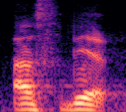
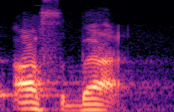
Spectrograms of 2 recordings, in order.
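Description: First: The b is followed by the vowel i. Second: The b is followed by the vowel a. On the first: "والكسر" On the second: "الفتح"

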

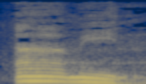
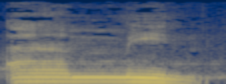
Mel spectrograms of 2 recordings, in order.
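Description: First: The first vowel is long; the m is single. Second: The first vowel is long; the m is doubled. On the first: O God, answer the prayer. The speaker calls it right. "فهي آمين الميم مخففة والألف ممدودة وليست مجرد فتحة" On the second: Heading toward a place. The speaker calls it wrong. "ولا يقول آمين، يتغير المعنى، يعني آمين معناها قاصدين"

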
